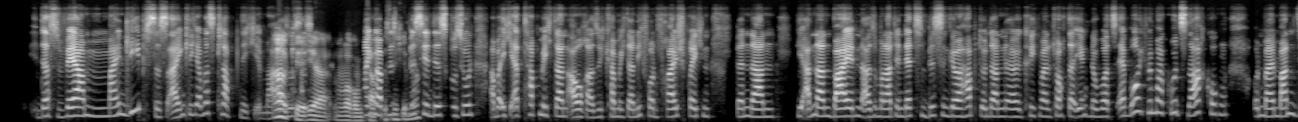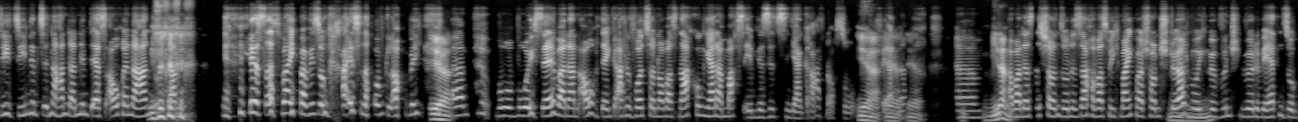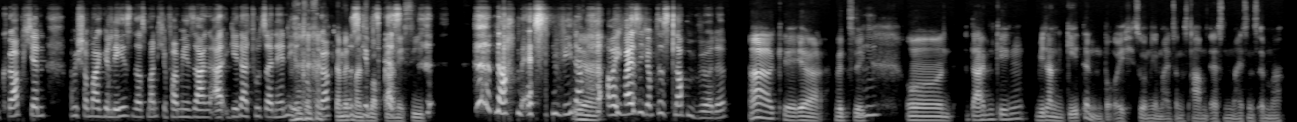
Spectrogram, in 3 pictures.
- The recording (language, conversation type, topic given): German, podcast, Wie organisiert ihr unter der Woche das gemeinsame Abendessen?
- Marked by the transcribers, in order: unintelligible speech; put-on voice: "Oh, ich will mal kurz nachgucken"; giggle; chuckle; laughing while speaking: "ist das manchmal wie so 'n Kreislauf, glaube ich"; giggle; laughing while speaking: "es gibt erst nach dem Essen wieder"; drawn out: "Und"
